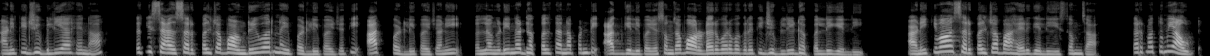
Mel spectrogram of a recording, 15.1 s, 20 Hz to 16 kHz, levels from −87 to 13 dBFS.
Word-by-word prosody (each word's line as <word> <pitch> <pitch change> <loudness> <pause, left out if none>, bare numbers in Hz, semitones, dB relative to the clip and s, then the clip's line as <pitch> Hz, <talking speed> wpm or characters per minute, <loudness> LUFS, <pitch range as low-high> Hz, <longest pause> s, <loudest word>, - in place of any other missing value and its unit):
आणि 210 +1 -2
ती 275 - -2
झिबली 235 -1 -2
आहे 250 -4 -2
ना, 205 +4 -4 0.5
तर - - -3
ती 325 - -2
सॅ 270 -4 +4
सर्कलच्या 255 +1 0
बाउंड्रीवर 250 +5 +3
नाही 260 -6 +1
पडली 175 -4 -3
पाहिजे, 175 0 -7
ती 280 - -5
आत - - +8 0.2
पडली 175 -6 -4
पाहिजे 170 +1 -5
आणि 215 +5 -3 0.3
लंगडीने 220 +5 0
ढकलताना 245 +1 -1
पण 255 0 -1
ती - - -4
आत 200 -2 +3
गेली 190 -3 0
पाहिजे. 180 0 -4
समजा 230 +3 0
बॉर्डरवर 230 +1 +4
वगैरे 220 -1 -4
ती 235 - -4
झिबली 210 -2 -2
ढकलली 195 -2 -3
गेली 150 -5 -5 0.7
आणि 200 +4 +2
किंवा 330 +4 +8
सर्कलच्या 250 -2 0
बाहेर 230 -6 +1
गेली 175 -3 -4
समजा, 200 -6 -3 0.5
तर 285 +1 -2
मग 315 - -2
तुम्ही 330 +1 -1
आउट. 185 - +4
220 Hz, 165 wpm, -23 LUFS, 195-255 Hz, 0.7 s, आत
